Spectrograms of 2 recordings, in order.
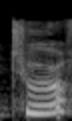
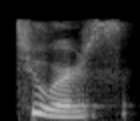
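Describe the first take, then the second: First: The final s is silent, said the French way. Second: The final s is sounded, said as spelled. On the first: The speaker calls it right. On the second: The speaker calls it wrong.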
